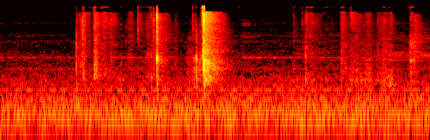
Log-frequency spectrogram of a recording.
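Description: Clicks and taps from a metal-framed clutch purse being handled, closed and put down; the sharpest two come about a second and a half and two seconds in, with fainter ticks after.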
